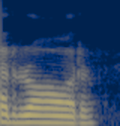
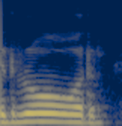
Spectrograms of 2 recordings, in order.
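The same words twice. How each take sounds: First: रॉर with an open "aw" before the r; OAR as "awr". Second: रोर with a long "oh" before the r; OAR as "or". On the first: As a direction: slowly model रॉर with the open vowel. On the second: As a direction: slowly model रोर with a closed O vowel. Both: Shown as a demonstration. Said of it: "दोनों इसके उच्चारण होते हैं".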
